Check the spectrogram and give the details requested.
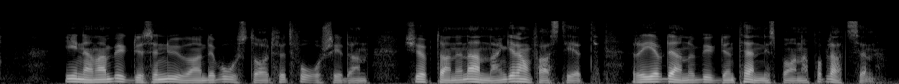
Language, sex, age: Swedish, male, 49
